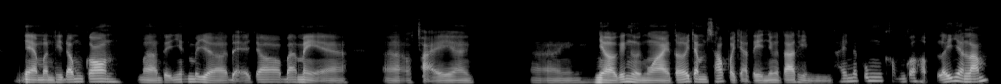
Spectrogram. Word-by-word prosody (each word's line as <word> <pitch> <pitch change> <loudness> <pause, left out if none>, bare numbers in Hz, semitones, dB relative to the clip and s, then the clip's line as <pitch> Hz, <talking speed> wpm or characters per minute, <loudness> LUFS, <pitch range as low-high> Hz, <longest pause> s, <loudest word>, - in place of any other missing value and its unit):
nhà 110 -2 +4
mình 105 0 0
thì 110 - -3
đông 115 +4 +2
con, 130 -1 +5 0.2
mà 105 -3 -1
tự - - -1
nhiên 120 +4 -4
bây 120 -1 0
giờ 95 -4 +1
để - - -5
cho 115 -1 -1
ba 110 0 -2
mẹ, 90 -4 -1 0.3
ờ, 90 0 -8
phải, 90 +2 -1
ờ, 95 0 -3 0.6
ờ, 95 - -17 0.6
nhờ 100 -2 +7
cái 115 - +2
người 115 -7 +2
ngoài 95 -2 +3
tới 110 +7 +2
chăm 125 -3 +1
sóc 135 +4 -1
và - - 0
trả 80 - -4
tiền 90 +2 -1
cho - - 0
người 100 - -3
ta 105 0 +5
thì 105 -3 -6 0.3
thấy 140 - -8
nó 160 - -4
cũng 170 +1 -5
không 130 -5 -15
có - - -2
hợp - - -7
lý 140 - +3
cho 170 - +4
lắm, 130 +9 +4
110 Hz, 245 wpm, -26 LUFS, 95-125 Hz, 0.6 s, nhờ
